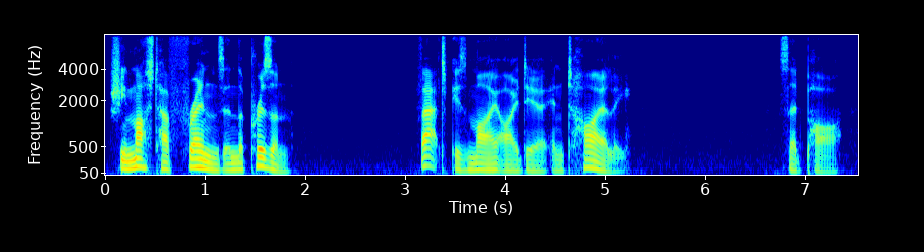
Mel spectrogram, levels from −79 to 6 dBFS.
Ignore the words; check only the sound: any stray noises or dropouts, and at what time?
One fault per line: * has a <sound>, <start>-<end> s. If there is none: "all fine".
all fine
